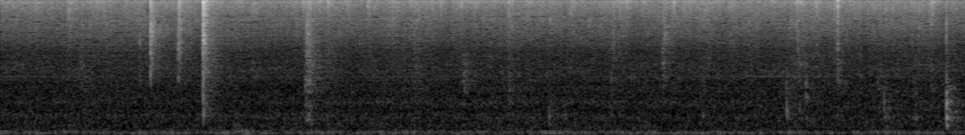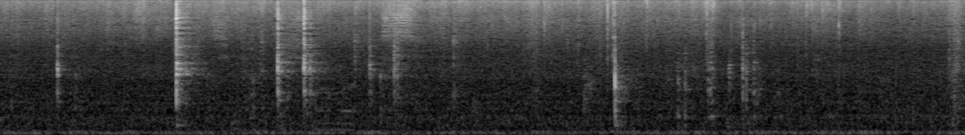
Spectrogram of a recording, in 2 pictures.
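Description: Chef's knife cutting the top and bottom off a whole pineapple on a wooden cutting board: crunching through the tough rind, with a few sharp knocks of the blade and fruit on the board, the loudest about seven and a half and ten and a half seconds in, over a steady low hum.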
